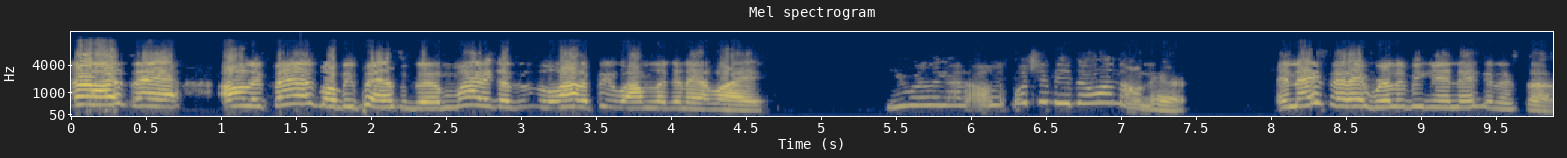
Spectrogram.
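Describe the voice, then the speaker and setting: A woman in a Southern US accent speaks very fast with a raised, projected voice, a high pitch, very wide pitch swings, big swings in loudness and a bright, sharp tone, all in a dry, close sound with no echo. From Birmingham, Alabama. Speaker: rapper. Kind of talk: interview answer. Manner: charismatic.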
